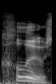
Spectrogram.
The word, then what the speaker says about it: Klug: His last name is spelled K-L-U-G, but pronounced Clue, so that's very helpful for a radio guy.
